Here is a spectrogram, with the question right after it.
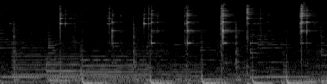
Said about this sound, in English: And then just keep stirring it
